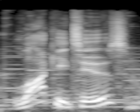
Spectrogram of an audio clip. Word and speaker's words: Lakitu: Goombas, Koopa Troopas, Boos, Lakitus, and other familiar foes are also here. So that's how it's pronounced, Lakitu? I always called it Lucky.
